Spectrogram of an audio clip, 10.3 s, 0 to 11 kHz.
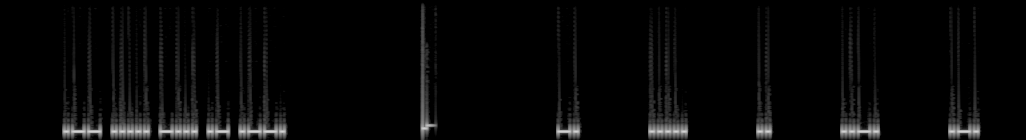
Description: Morse code, heard as a keyed tone, about 30 wpm, spaced as for 15 wpm, 700 Hz. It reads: W5BAP N5IFR
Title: USA Call Signs - 5 Characters - 6x Character Spacing - 30wpm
